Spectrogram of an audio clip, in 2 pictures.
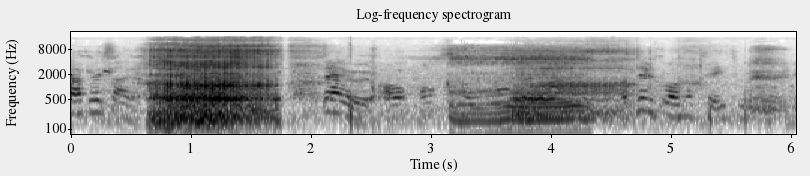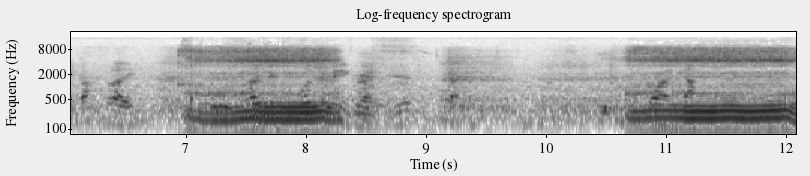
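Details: Two men snoring during sleep after drinking wine: repeated rough breathing, buzzing inward snores alternating with airy outward breaths, with others laughing in the background.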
